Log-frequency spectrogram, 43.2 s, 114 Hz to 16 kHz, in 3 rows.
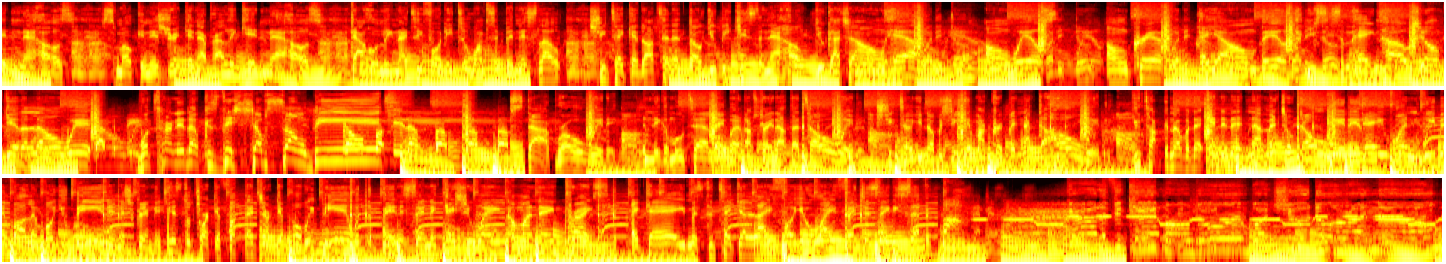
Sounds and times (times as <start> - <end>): Music: 0.0 - 0.6, 1.6 - 5.4, 6.6 - 15.5, 18.3 - 43.2.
